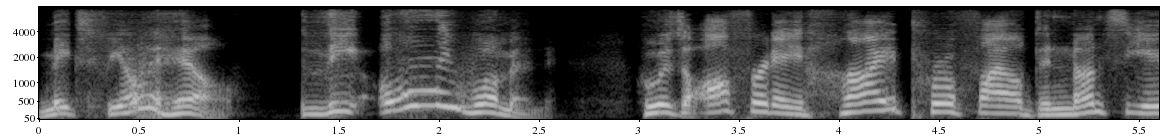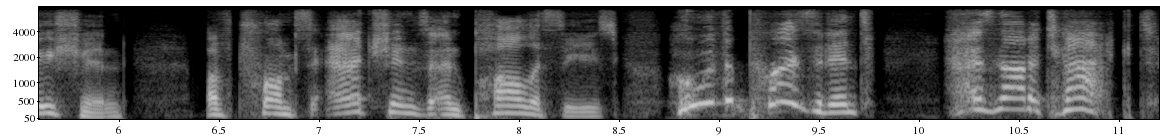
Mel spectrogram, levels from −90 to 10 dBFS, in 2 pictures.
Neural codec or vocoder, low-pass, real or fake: codec, 44.1 kHz, 2.6 kbps, DAC; 7.2 kHz; fake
